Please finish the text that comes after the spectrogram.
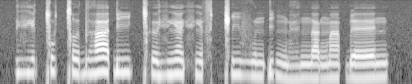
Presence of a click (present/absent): present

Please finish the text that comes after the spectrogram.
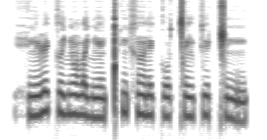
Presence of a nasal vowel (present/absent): present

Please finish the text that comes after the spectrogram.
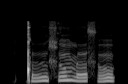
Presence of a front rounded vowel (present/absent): present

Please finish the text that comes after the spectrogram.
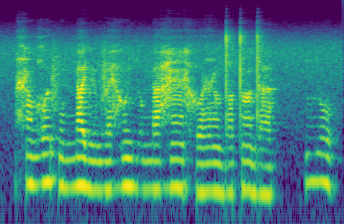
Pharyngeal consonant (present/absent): present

